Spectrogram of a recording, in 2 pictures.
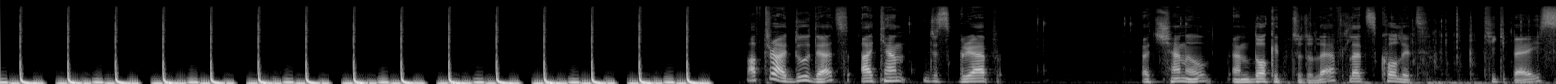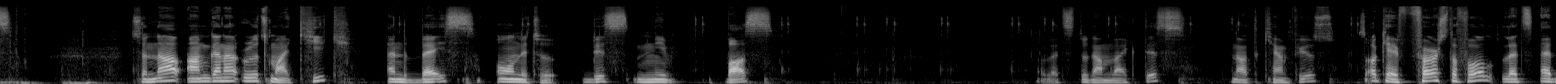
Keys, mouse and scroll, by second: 7.3-8.4 drag, 9.2-10.6 drag, 11.9 click, 12.2 click, 12.3 click, 17.2 click, 17.5-18.2 drag, 23.5 click, 25.8-27.2 drag, 27.5-28.1 drag, 29.0-30.1 drag.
